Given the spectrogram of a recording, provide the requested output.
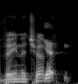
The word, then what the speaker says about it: Vaynerchuk: about Gary V Gary vaynerchuk that's how you pronounce his surname right is it vaynerchuk yeah yep yeah so he's also known by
